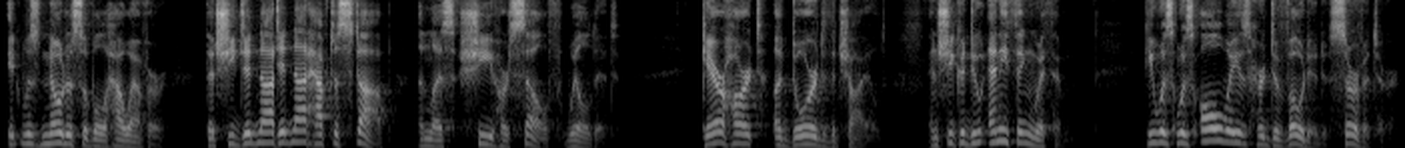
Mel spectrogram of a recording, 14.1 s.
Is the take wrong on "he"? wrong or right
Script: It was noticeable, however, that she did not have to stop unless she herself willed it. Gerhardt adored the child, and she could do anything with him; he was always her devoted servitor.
right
